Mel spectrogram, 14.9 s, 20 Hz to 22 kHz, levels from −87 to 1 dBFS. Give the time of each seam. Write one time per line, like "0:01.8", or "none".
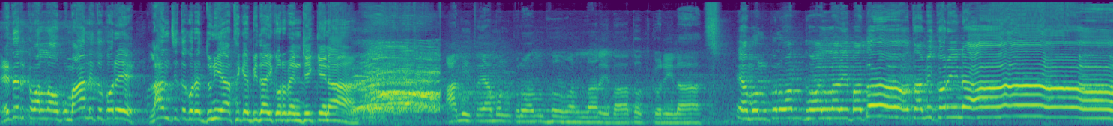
0:05.9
